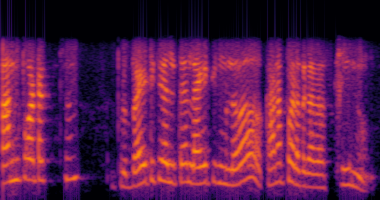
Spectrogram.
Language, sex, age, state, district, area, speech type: Telugu, female, 45-60, Andhra Pradesh, Guntur, urban, conversation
